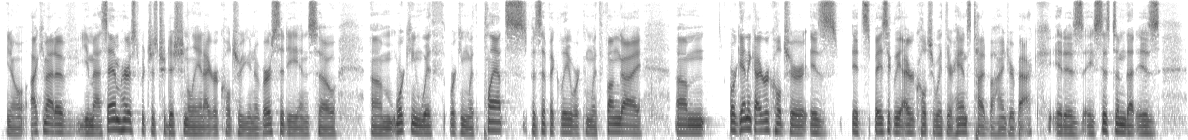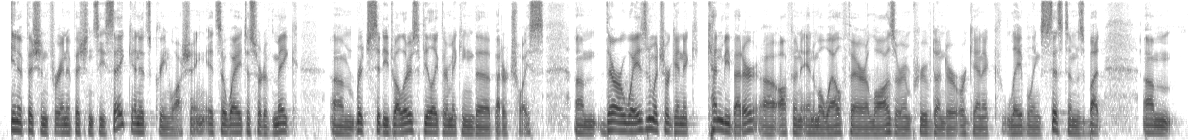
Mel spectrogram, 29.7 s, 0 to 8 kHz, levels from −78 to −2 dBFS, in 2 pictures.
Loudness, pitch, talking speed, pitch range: -29 LUFS, 105 Hz, 190 wpm, 95-115 Hz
